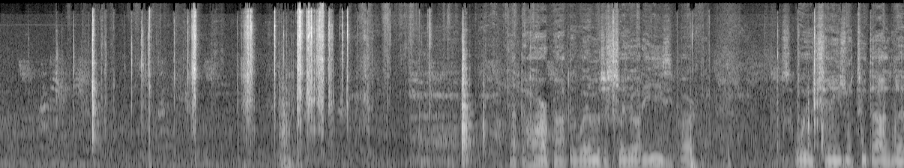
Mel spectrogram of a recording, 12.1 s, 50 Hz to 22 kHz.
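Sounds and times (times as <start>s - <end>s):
objects clicking and rubbing: 0.9s - 6.9s.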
